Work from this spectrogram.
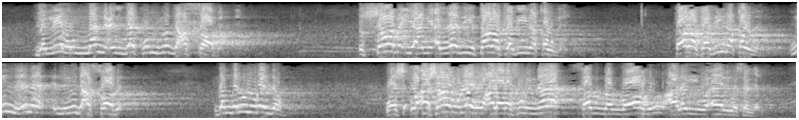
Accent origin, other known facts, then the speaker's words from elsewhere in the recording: Egypt; لكن احنا كشعب مصري جعلنا الصرمة أكرمكم الله بيسموها البرطوشة القديمة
